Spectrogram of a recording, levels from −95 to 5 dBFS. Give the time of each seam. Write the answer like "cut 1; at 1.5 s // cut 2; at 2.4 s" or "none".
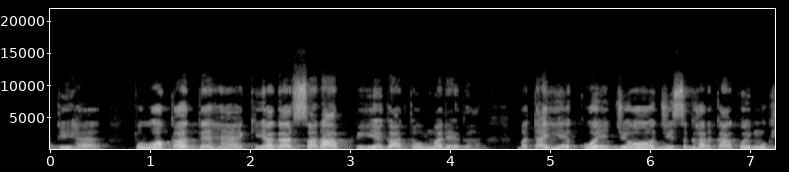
none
